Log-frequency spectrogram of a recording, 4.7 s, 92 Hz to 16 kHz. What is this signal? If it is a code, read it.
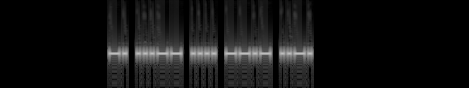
Morse code, heard as a keyed tone, about 34 wpm, 700 Hz. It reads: N3HQF
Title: USA Call Signs - 5 Characters - Repeated 2x - 35wpm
